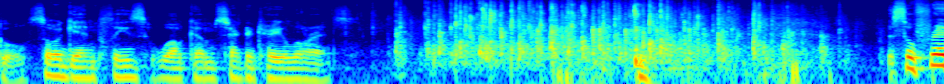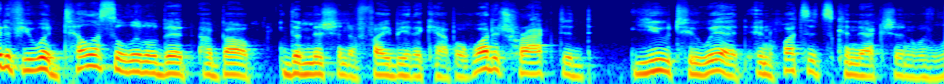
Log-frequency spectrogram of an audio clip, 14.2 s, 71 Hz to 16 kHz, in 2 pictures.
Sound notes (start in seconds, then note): 2.9 audience applause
